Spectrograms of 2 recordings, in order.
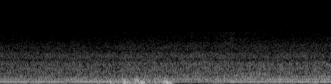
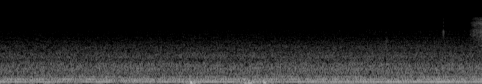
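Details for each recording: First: GE W22 fan after service, running on low: a steady hum with a buzzy grill rattle that stops when a hand is pressed on top. The rattle is the guard grill, not the motor, and may need grommets. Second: GE W22 fan after service, on its low speed: steady low hum with a soft even whoosh and no rattle or shading coil buzz. Normal low-speed running.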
